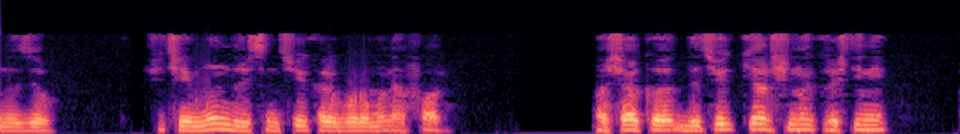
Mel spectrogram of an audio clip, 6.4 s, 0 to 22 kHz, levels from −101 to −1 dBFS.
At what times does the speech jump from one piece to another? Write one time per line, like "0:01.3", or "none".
none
